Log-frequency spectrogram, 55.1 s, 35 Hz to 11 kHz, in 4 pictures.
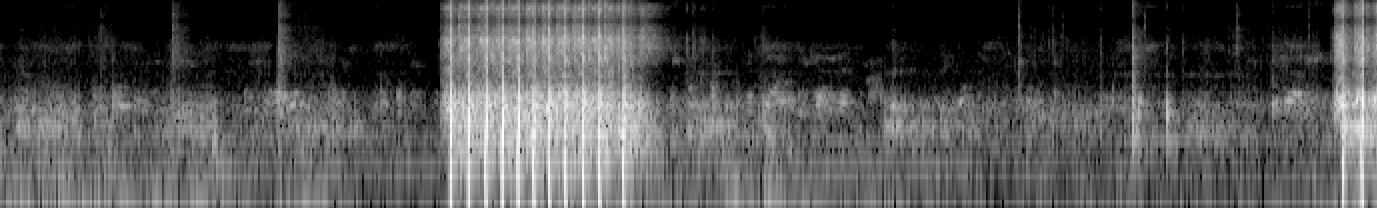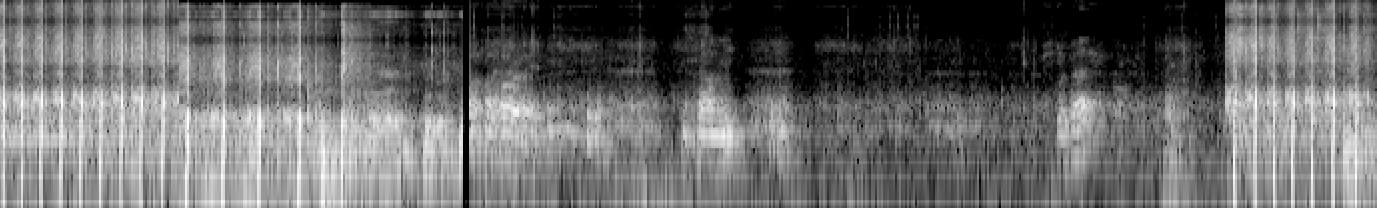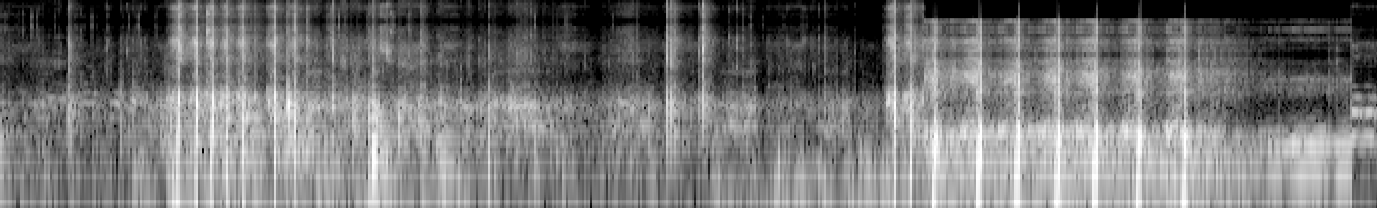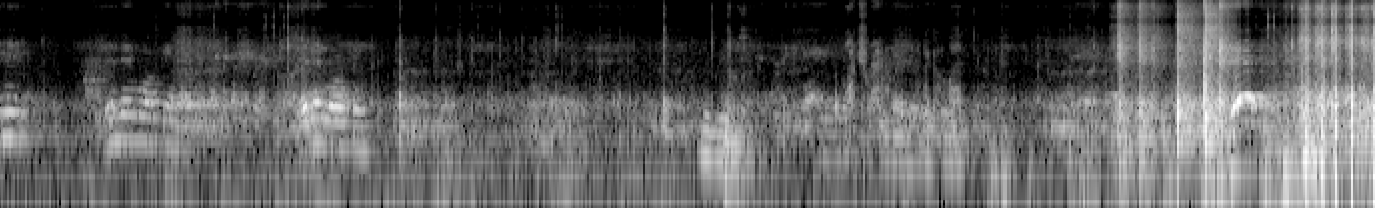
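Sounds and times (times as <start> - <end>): airsoft gun firing rapidly: 4.4 - 6.6, 13.4 - 17.2, 26.0 - 27.7, 29.2 - 30.8, 36.4 - 39.6, 54.2 - 55.0.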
